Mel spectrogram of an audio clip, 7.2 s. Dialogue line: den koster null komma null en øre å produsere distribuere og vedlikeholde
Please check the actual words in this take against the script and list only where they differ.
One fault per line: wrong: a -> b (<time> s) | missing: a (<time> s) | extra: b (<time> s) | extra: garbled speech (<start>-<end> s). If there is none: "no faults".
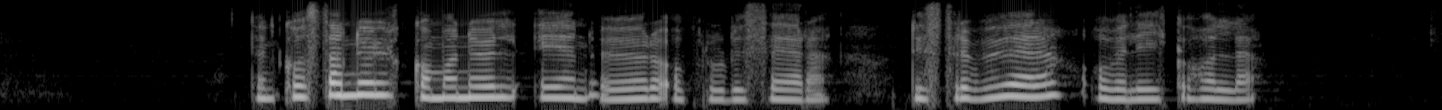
no faults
